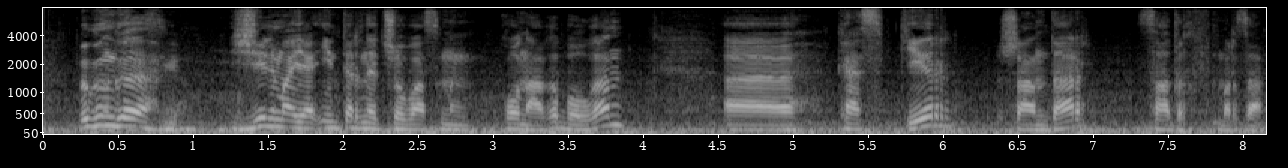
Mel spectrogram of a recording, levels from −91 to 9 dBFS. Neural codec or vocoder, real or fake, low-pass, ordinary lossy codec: none; real; none; none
